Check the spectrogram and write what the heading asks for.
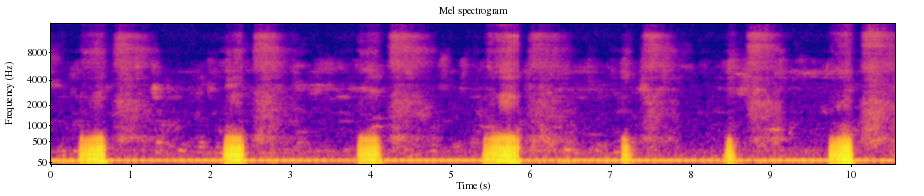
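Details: French bulldog napping, tired after a walk, snoring: short, somewhat irregular snorting snores, about 40 a minute, over a steady low electrical hum.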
